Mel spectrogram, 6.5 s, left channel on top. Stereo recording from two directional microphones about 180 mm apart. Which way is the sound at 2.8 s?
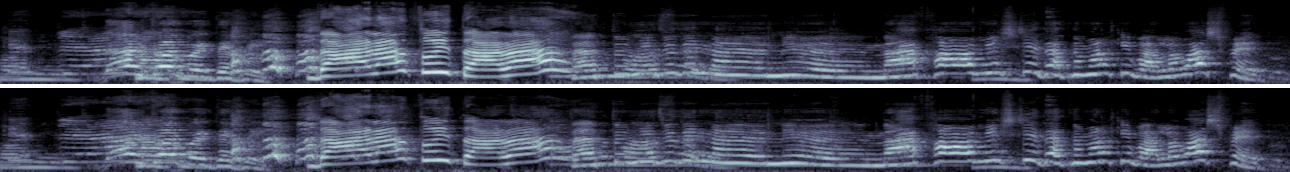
45° right (ahead or behind).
